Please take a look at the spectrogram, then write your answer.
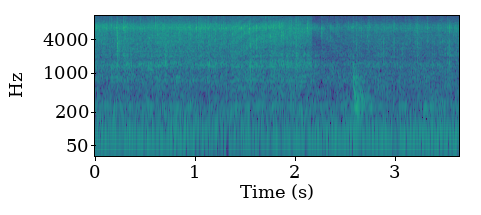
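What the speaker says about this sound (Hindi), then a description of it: "अब यहाँ पे 1 चाय का चम्मच अदरक लहसुन का पेस्ट हम इसमें डाल देंगे और इसको अच्छे से भून लेंगे।" Ginger garlic paste sizzles and fries with browned onions in a pan, a steady, close hiss throughout, easing slightly in the last second and a half.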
